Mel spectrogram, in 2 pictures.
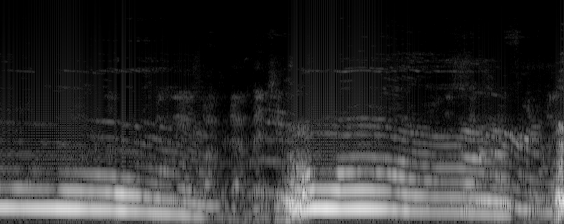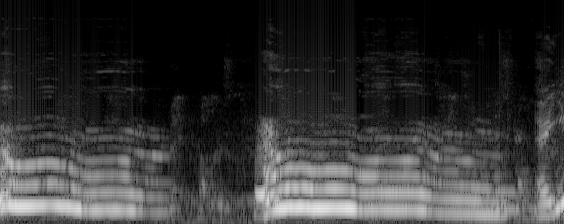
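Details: Alaskan Malamute, a pet dog, howling along while watching videos of other dogs: loud, harmonic howls that rise sharply then slide slowly downward, each lasting about two to three seconds, repeated in a steady series.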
